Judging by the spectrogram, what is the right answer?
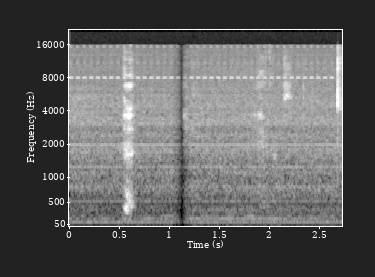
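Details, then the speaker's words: Person with hiccups: a single short, sharp voiced gulp against quiet room noise, typical of one hiccup. "so apparently I have the hiccups and that was not water wasn't water it was like soda or something"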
